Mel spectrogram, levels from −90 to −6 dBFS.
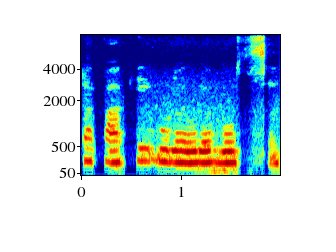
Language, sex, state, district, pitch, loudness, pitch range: Bengali, female, West Bengal, Kolkata, 205 Hz, -14 LUFS, 200-225 Hz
